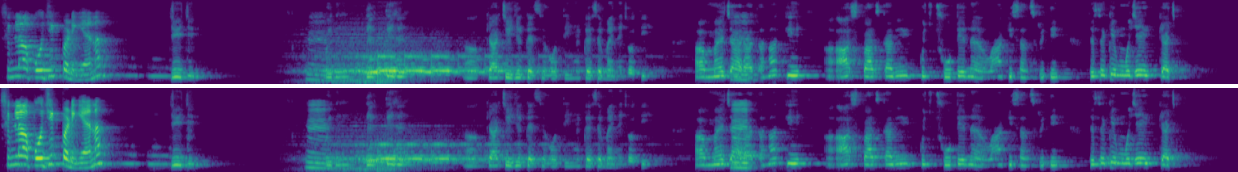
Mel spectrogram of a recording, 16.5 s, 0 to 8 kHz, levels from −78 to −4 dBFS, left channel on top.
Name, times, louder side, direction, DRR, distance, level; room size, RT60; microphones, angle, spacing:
voice 1, 0.0-2.3 4.1-4.5 9.7-10.0, right 8 dB, 80° right, 0.4 m, -25 dB
voice 2, 2.3-2.7 4.3-5.4 6.2-8.6 9.3-10.7 11.0-14.1 14.5-15.7, left 2 dB, 10° left, 0.3 m, -31 dB
sound 1, 4.0-8.1, left 4 dB, 65° left, 0.8 m, -30 dB
8.5 x 6.6 x 4.9 m
head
